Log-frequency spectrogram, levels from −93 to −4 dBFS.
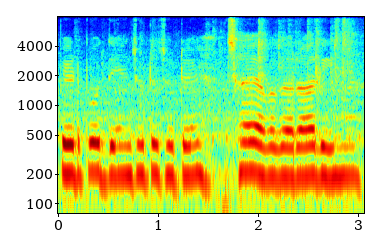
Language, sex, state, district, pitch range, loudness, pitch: Hindi, female, Haryana, Jhajjar, 190-200 Hz, -14 LUFS, 195 Hz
